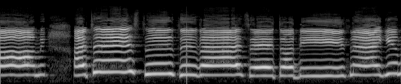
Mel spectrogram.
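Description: A young girl singing a national anthem solo and unaccompanied, holding long sung notes with short pauses for breath between phrases.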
